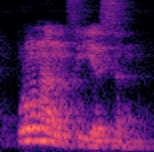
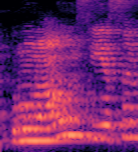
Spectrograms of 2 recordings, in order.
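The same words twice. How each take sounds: First: प्रोनाउंसिएशन with a short "nan", lower and softer; प्रोनाउंसिएशन with no "ow" in the second syllable; correct pronunciation demo. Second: प्रोनाउंसिएशन with "naun", pitched high; प्रोनाउंसिएशन with an "ow" in the second syllable; wrong pronunciation demo. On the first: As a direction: say प्रोनाउंसिएशन as "pro-nun-siation". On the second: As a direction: say प्रोनाउंसिएशन as "pro-NOUN-siation", raised. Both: Shown as a demonstration. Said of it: "प्रोनाउंसिएशन नहीं".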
